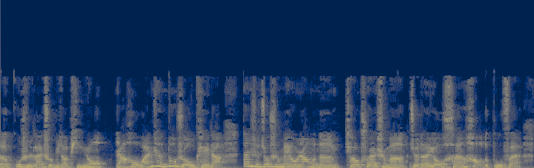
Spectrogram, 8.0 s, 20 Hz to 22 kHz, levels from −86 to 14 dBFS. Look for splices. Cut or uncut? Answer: uncut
